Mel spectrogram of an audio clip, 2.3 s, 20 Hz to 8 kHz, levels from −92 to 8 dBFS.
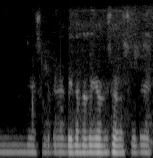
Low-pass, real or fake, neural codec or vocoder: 7.2 kHz; real; none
